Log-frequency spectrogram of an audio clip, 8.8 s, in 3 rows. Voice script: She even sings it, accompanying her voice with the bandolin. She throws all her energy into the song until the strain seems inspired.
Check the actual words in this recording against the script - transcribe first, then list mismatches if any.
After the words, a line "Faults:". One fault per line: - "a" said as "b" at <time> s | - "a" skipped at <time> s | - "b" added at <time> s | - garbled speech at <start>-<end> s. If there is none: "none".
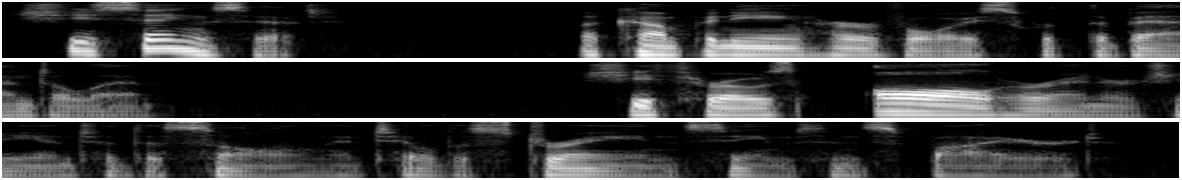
She sings it, accompanying her voice with the bandolin. She throws all her energy into the song until the strain seems inspired.
Faults:
- "even" skipped at 0.2 s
